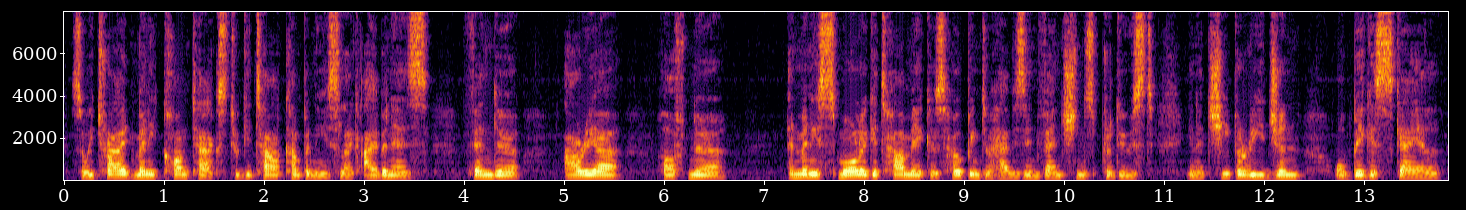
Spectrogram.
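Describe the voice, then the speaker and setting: A man putting on a Swiss accent to voice a mild Swiss man reading a memorial in a measured, solemn way. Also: mid-range voice, steady tone, close to an everyday voice, rough recording. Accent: Swiss put-on accent.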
